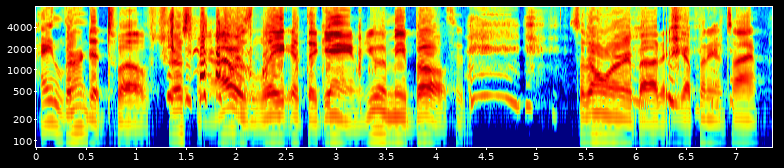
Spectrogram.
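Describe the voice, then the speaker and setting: A man's voice: lowish voice, normal speed. Rambling, casual male conference host. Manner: informal, rambling, scattered. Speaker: conference host introducing speakers. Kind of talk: unscripted casual hosting.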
